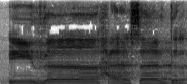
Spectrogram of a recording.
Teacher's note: huruf zal yang berfathah a bertemu dengan huruf alif yang tidak berharokat, maka huruf zal kita baca dengan panjang 2 harokat. Hasad, huruf dal yaitu huruf yang terakhir, karena kita berhenti di sini, kita wakaf di sini, maka huruf yang terakhir harus kita sukunkan.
